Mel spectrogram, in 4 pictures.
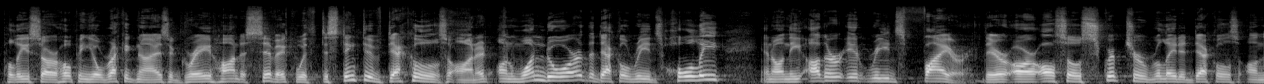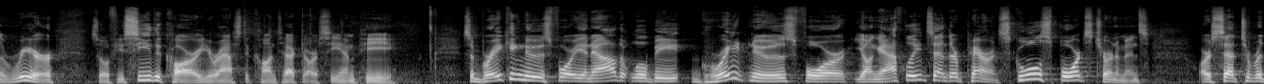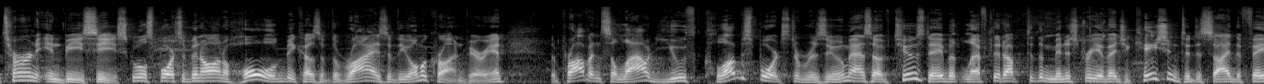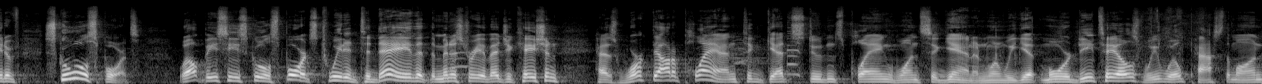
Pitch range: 115-160 Hz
